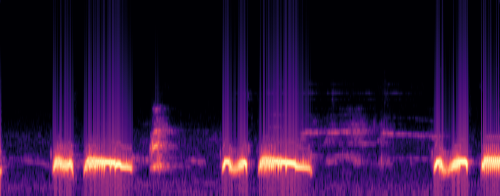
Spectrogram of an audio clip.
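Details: Spotted dove lure calls, 'thúc gù' and 'gáy gọi' styles, used to prompt other doves to call. Three deep coo phrases, each a brief warbled pair then a long sliding note, with a faint squeaky note between the first two.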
